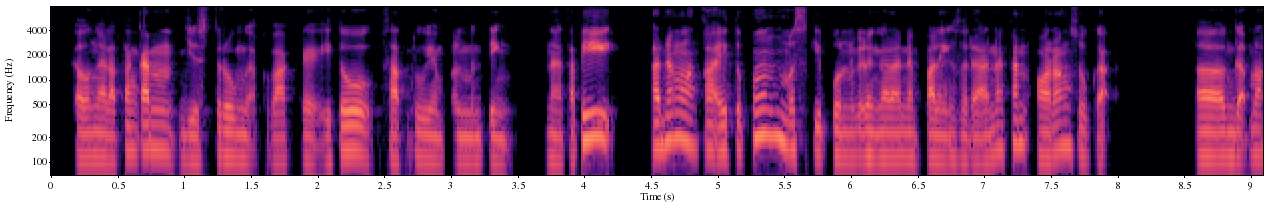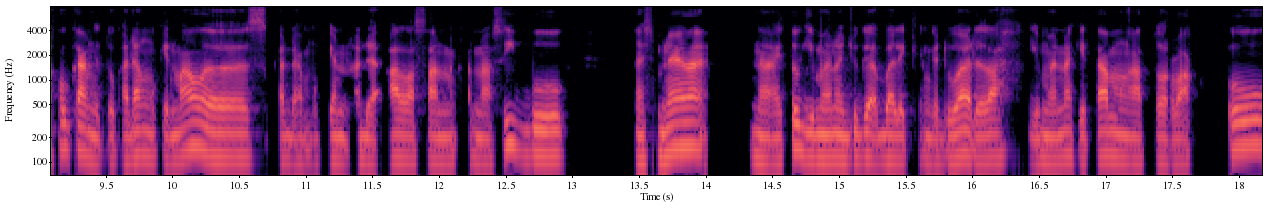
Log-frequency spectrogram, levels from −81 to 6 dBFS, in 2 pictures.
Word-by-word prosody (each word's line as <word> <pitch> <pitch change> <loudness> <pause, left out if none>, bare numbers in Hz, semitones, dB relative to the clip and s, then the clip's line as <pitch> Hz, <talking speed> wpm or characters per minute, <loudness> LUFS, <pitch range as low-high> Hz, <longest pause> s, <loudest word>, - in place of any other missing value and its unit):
kalau 115 0 +1
nggak 115 -2 +2
dateng 140 +5 -2
kan 145 +1 +7 0.2
justru 110 +2 -2
gak 110 - -6
kepake 100 +1 -2
itu 140 +4 +3
1 110 +2 0
yang 105 -2 -3
paling 100 -2 -5
penting 100 -1 -2 0.3
nah 105 -2 -2
tapi 195 - +5 0.2
kadang 185 +6 +4
langkah 165 -3 +1
itu 140 - -2
pun 215 +1 +1
meskipun 135 - -2
kedengarannya 115 -1 +1
paling 110 0 +2
sederhana 120 +5 -1
kan 170 0 +1
orang 145 +6 +3
suka, 120 -5 -2 0.7
eee, 120 -1 +5
nggak 120 - +1
melakukan 130 -3 +1
gitu 105 - -10
kadang 120 0 -1
mungkin 110 -2 -6
males, 115 -4 +2
kadang 110 -2 -6
mungkin 105 +2 -6
ada 105 -2 -1
alasan 105 -2 0
karena 95 -2 -5
sibuk, 125 -5 -2 0.5
nah - - -3
sebenarnya, 145 +8 +4 0.3
nah 105 -3 -1
itu 145 +5 -1
gimana 110 -2 0
juga 115 +1 -1
balik 105 -1 -1
yang 105 - -8
kedua 110 +6 +2
adalah 115 +2 +1 0.2
gimana 105 +4 -2
kita 120 +3 +1
mengatur 100 -3 -2
waktu, 150 +2 -4
115 Hz, 170 wpm, -25 LUFS, 105-130 Hz, 0.7 s, kan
